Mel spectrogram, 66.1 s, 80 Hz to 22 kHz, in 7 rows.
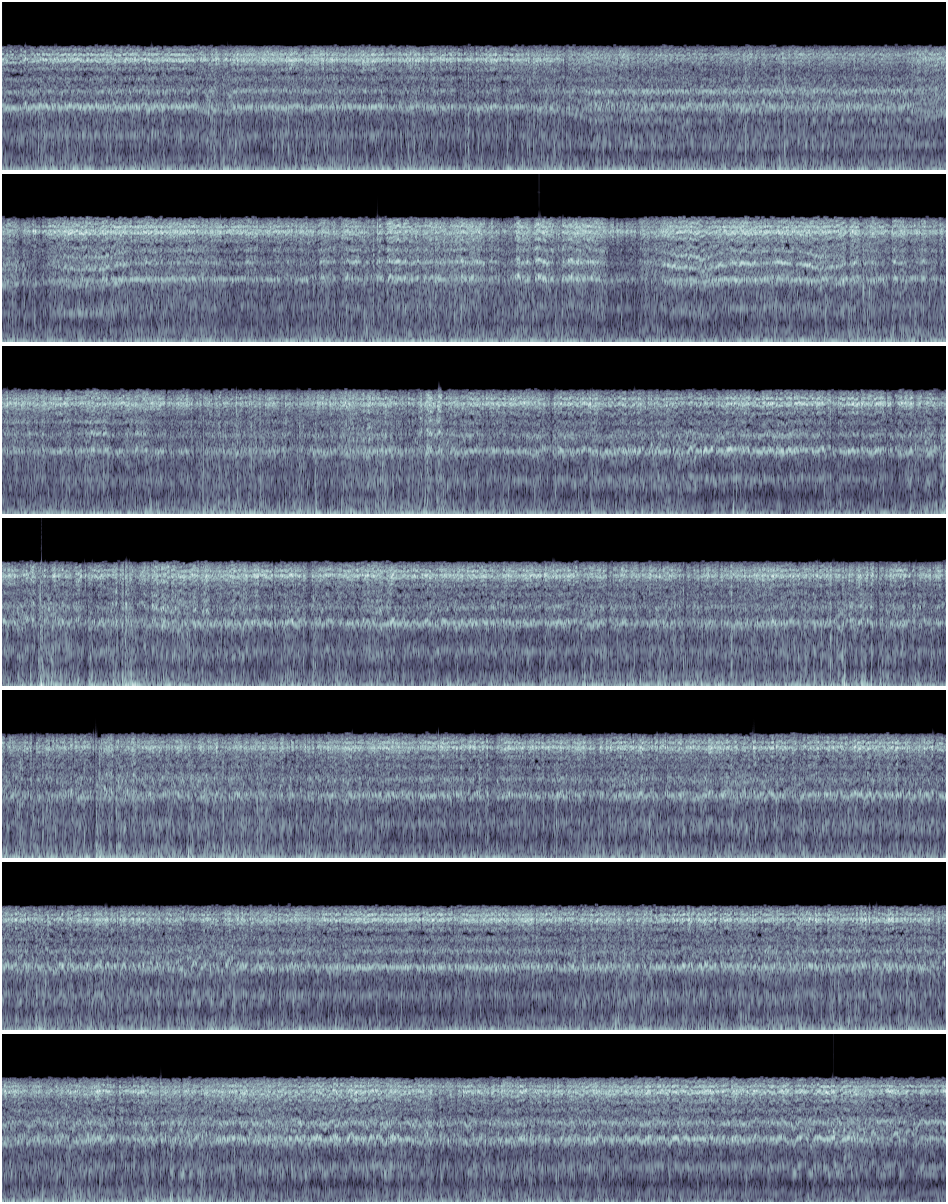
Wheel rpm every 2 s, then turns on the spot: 230, 230, 220, 200, 200, 230, 240, 230, 220, 230, 230, 230, 220, 230, 230, 220, 230, 230, 230, 230, 230, 230, 220, 210, 220, 230, 220, 230, 230, 220, 230, 230, 230.
none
